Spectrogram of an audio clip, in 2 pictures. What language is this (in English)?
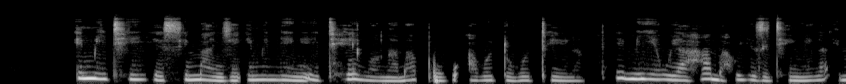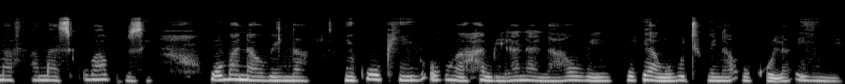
North Ndebele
